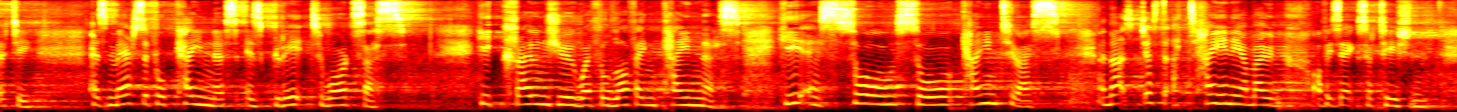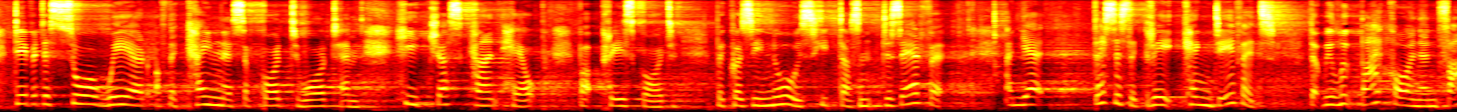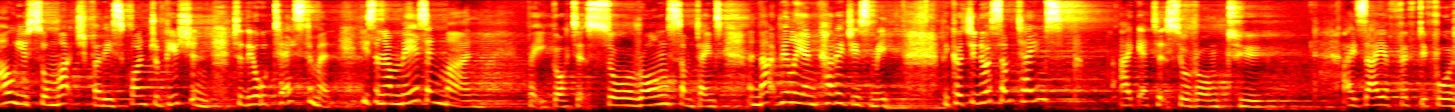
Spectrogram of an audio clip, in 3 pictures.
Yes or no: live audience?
yes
